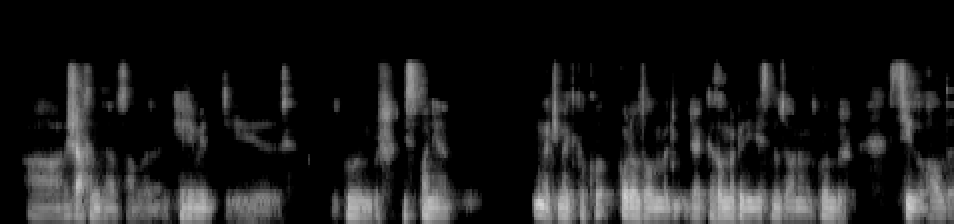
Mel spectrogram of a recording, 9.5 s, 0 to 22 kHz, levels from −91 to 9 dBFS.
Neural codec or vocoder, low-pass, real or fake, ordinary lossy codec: codec, 16 kHz, 1 kbps, X-Codec, WavLM features, trained on Multilingual LibriSpeech; none; fake; none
